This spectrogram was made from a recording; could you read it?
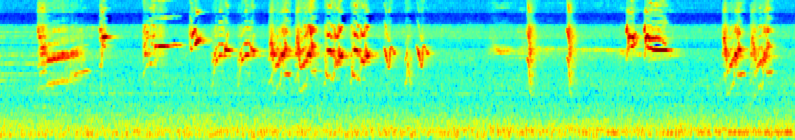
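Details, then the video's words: Lively high-pitched twittering and chattering from a red siskin, classic song for training songbirds, with quick runs of notes, a few sustained squeaky whistles and short pauses. "kicauan suara burung red siskin klasik gacor untuk pancingan dan masteran burung berkicau"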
